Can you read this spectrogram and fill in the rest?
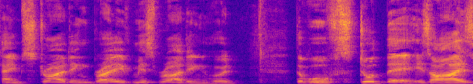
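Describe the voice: The text is read out plainly, and the intonation is lively.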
